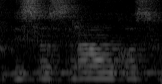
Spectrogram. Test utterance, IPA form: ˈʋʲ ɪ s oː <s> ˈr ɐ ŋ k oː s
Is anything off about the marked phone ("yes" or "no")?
no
